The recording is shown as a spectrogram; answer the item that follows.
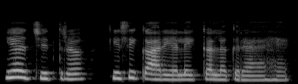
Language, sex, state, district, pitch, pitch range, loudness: Hindi, female, Uttar Pradesh, Hamirpur, 240 Hz, 215-275 Hz, -30 LUFS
